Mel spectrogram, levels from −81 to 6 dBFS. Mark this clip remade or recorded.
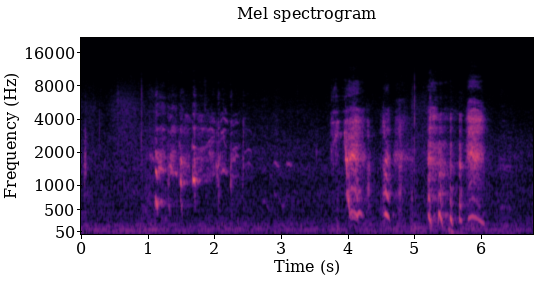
recorded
